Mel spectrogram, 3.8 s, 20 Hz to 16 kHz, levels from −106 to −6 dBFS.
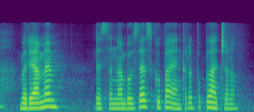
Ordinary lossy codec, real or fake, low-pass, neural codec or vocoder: none; fake; 7.2 kHz; codec, 16 kHz, about 1 kbps, DyCAST, with the encoder's durations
